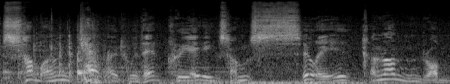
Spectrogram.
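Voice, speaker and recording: A man playing a whimsical old grandfather who tells his adventures theatrically in a storybook-style game, with a gravelly voice. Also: high voice, lively intonation, takes it slowly, exaggerated voice. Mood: storytelling.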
